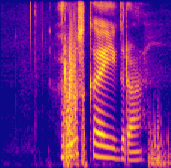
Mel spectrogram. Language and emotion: Russian, neutral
